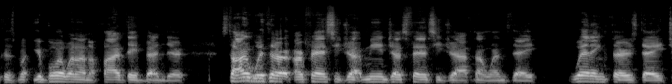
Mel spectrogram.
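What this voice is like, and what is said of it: Raspy, hoarse voice. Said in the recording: “my voice is probably a little raspier than normal, too”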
